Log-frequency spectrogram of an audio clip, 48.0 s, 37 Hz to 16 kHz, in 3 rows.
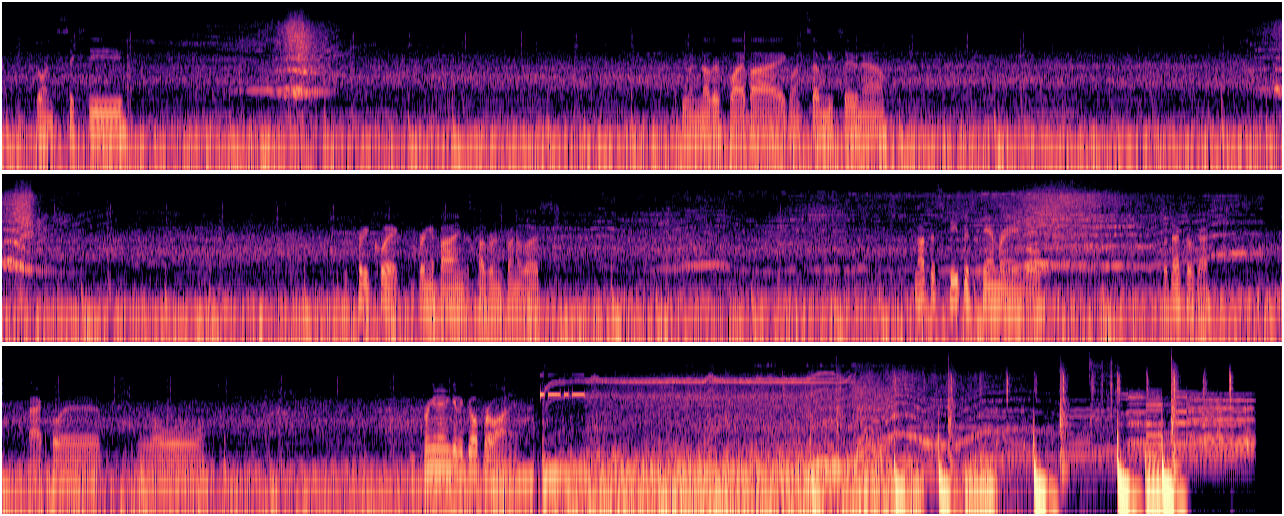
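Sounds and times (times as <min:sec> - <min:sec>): drone motors whining: 0:00.0 - 0:46.1
low rumble: 0:29.8 - 0:44.6.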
